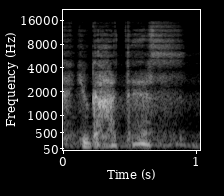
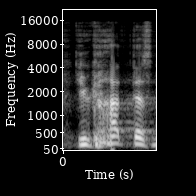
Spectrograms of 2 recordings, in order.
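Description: First: Very soft, near-whispered cheer; hushed encouragement. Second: Said in the usual way. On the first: Acted. Watching witness to a struggling believer, hushed encouragement. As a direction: breathe it quietly as secret encouragement.

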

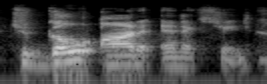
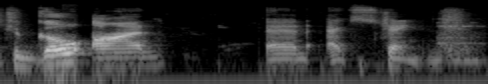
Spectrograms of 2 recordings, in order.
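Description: First: "To go on an exchange" said louder and slowly; teacher repeats the phrase, louder and slower; clear model phrase. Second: An exchange drawn out very slowly; slow teaching delivery. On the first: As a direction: repeat "to go on an exchange" firmly for the student. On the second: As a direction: spell out "to go on an exchange" slowly and clearly. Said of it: "que eu vou mandar no chat". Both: Shown as a demonstration.

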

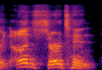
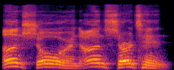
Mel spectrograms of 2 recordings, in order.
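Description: First: Said in the usual way. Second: "Unsure" and "uncertain" drawn out slowly, "Unsure" hit hardest; slow, stressed repeat. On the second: Real, not acted. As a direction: spell the words out with disgust.

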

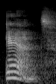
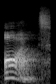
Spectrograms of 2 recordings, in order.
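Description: First: "Aunt" said like the insect ant; teaching "Aunt", rhyming with pant, falling; "ant" pronunciation. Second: "Aunt" said as AHNT, open back vowel, falling; crisp teaching "Aunt", rhyming with haunt; "ahnt" pronunciation. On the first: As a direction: model "Aunt" with a short front A. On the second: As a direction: model "Aunt" with a long AH. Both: Shown as a demonstration. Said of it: "vamos a practicar ambas".

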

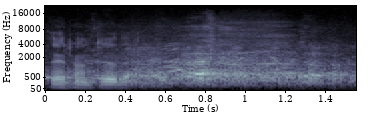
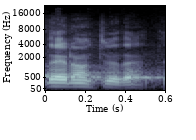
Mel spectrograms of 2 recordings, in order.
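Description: First: Soft, slow, laughing. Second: Said in the usual way. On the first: Shown as a demonstration.

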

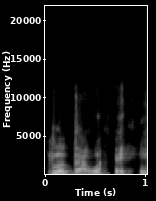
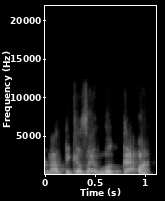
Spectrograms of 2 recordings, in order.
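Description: First: Higher, slow, laughing echo of looked that way; laughing repeat. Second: Said in the usual way. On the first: Real, not acted. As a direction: laugh through looked that way, drawn out.

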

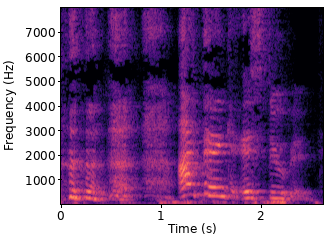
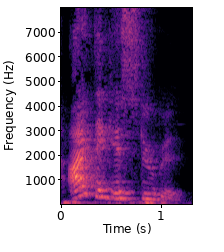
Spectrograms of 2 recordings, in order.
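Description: First: Slow, laughing through the words; laughing repeat. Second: Said in the usual way. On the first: Real, not acted. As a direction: repeat it slowly while laughing.

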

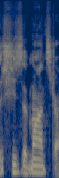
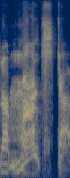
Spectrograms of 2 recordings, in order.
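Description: First: Low, soft retold statement; confiding verdict. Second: High-pitched, disbelieving question; incredulous echo. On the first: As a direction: drop it low and quiet, like damning gossip. Retold gossip, grave verdict. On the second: Retold or imitated. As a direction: echo it back in shock, pitch leaping up. Echoes gossip in disbelief.

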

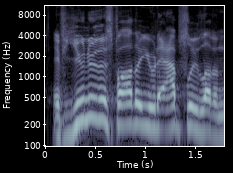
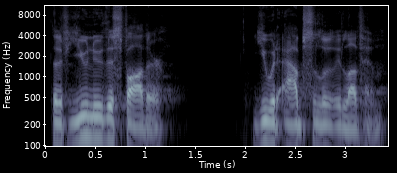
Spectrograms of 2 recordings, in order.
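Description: First: Higher and louder, proclaimed with energy; bold restatement. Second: Softly stated, low and hushed; quiet first statement. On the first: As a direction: announce it with conviction, up and loud. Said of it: "We're gonna go with it". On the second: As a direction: lay it down gently and softly. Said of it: "I know it sounds like a cheat answer". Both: Shown as a demonstration.

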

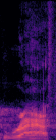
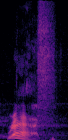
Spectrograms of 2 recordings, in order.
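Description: First: "wrath" punched with force; forceful demo of an angry "wrath"; weighty, wrathful tone. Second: Soft, mild "wrath"; a harmless, understated "wrath"; too nice. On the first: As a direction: say "wrath" like a strong, severe word. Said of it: "you've gotta say it with this, this tone". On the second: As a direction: say "wrath" like it's just some nice word. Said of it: "like it's just some nice word". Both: Shown as a demonstration.

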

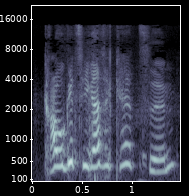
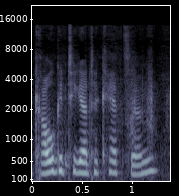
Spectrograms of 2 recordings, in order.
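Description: First: Higher, disbelieving echo; incredulous repeat. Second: Said in the usual way. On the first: Real, not acted. Wiederholt ungläubig, lauter. (ungläubig wiederholt)

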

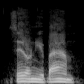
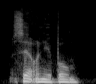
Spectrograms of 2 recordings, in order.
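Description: First: "bam" with an open a, like "bam"; Yorkshire-ish bam. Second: "bum" with a rounded oo, like "boom" short; Yorkshire bum. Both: Shown as a demonstration. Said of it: "Bum, bam".

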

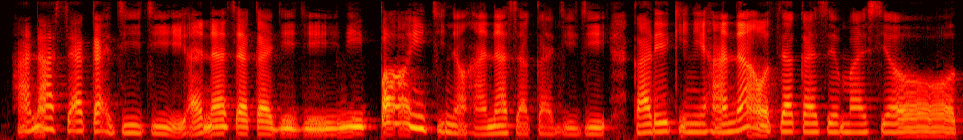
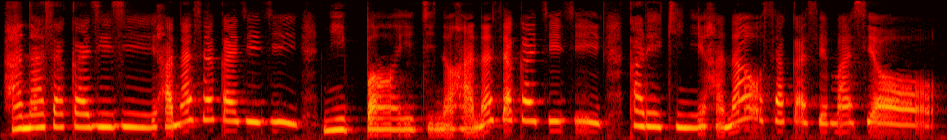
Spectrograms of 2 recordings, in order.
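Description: First: Put-on lower, slow, rough old man bellow; lightly voiced greedy old man bellowing. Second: Bright, lilting sing-song chant; cheerful chant. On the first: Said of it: "怒鳴って歩きました". (低くゆっくり怒鳴る欲張りじいさん) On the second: Acted. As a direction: chant it gaily, rising high. Good old man chants happily. (chanted, 明るく歌うような掛け声)

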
